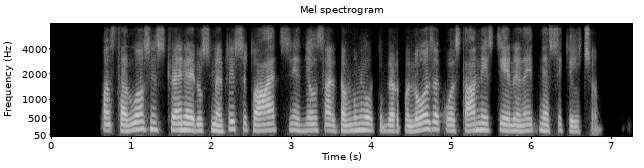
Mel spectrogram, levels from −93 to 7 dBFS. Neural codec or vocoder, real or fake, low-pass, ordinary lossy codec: codec, 16 kHz, 0.5 kbps, FreqCodec, larger model; fake; 7.2 kHz; Opus, 16 kbps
